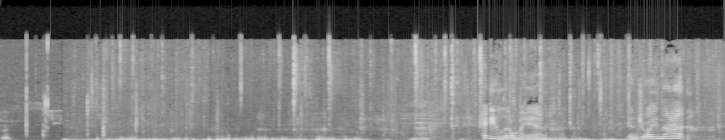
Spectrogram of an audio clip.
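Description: A stroller's wheels roll over pavement.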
